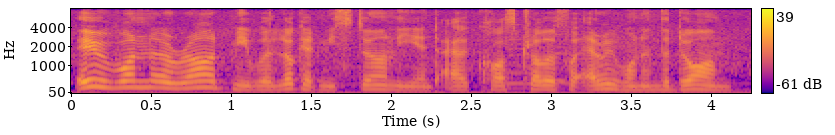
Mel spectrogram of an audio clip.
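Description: Voicing the male protagonist, a man reads visual novel dialogue and narration aloud while game music plays behind him. His voice is on the high side, he moves at a quick pace, and a little hiss or hum can be heard.

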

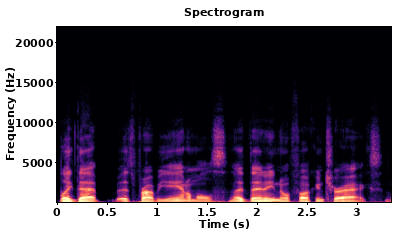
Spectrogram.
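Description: A man's voice: lowish voice, normal speed. A man vlogging on a motorbike ride outdoors, talking in a blunt, teasing way with lots of swearing, recorded on a helmet camera. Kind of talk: casual outdoor chat. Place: outdoors in woods and open lots.

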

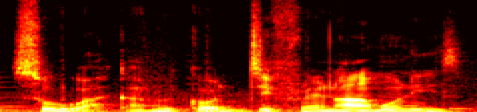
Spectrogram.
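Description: A young Cameroonian man, a musician, answering interview questions in a halting way, with many fillers and restarts. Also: low-pitched, big pitch swings, creaky, fairly bright tone, faint music behind. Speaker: musician guest.

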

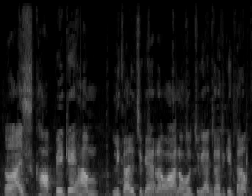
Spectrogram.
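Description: A vlogger in his twenties holds his phone at arm's length and chats casually with viewers while joking with a friend, first outdoors at a concert hall and then inside a car. His voice sits high with a sharp tone at a moderate pace, and there's a little hiss or hum.

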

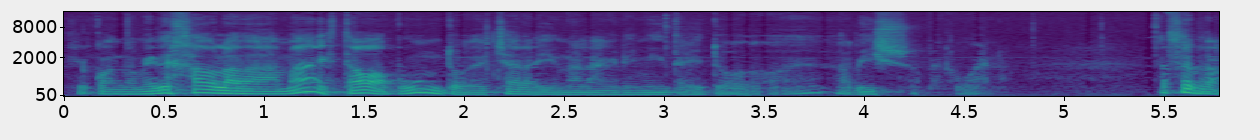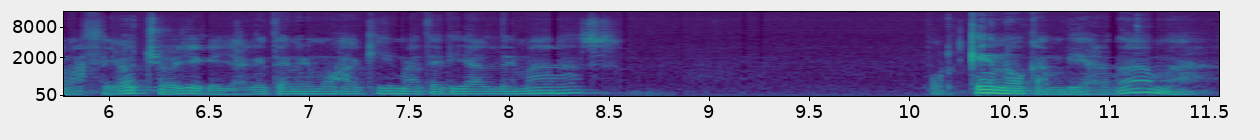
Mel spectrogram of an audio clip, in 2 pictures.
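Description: A man commentates his own live chess game, his slightly husky voice swinging widely in pitch as he jokes. He teases his opponent and chats to his viewers in a playful, animated way. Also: a little fast. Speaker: chess streamer. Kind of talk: live commentary while playing online chess.

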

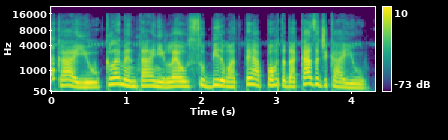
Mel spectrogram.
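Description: A woman's voice: medium pitch, background noise. A woman narrator reading a scripted children's story for a cartoon.

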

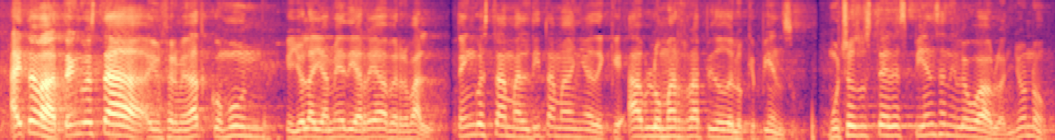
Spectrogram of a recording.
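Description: A man with a Mexican accent doing a stand-up comedy routine, telling crude, profane stories at a rapid clip. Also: a little high, bright, forceful tone, long reverb tail.

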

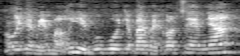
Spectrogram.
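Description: A woman's voice: fairly high pitch, fairly even intonation, very fast, a bit bright, a little hiss or hum. A woman filming her pets, coaxing and affectionate, talking to them like small children. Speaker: pet owner filming her monkeys. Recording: echoey room with faint music.

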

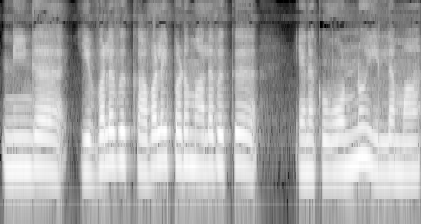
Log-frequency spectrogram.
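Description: Earnest, pleading son, voiced by a woman narrator, flat reading, audiobook. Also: medium pitch, measured pace, natural voice. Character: anxious, earnest grown son pleading with his mother.

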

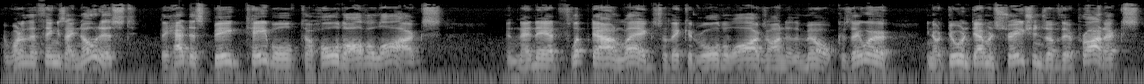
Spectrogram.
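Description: A mid-range, somewhat bright male voice belongs to a channel host in his thirties. Standing under an open sawmill shed in a wooded area, he guides viewers through a practical build in a relaxed, straightforward how-to vlog.

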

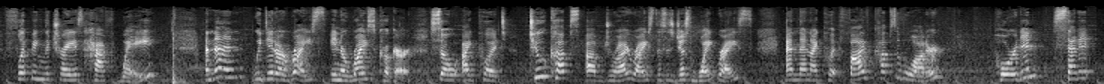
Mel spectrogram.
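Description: A vlogger in her thirties from Canada chats through a meal prep step by step in her home kitchen for a casual cooking vlog. Her voice is high and a bit bright.

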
